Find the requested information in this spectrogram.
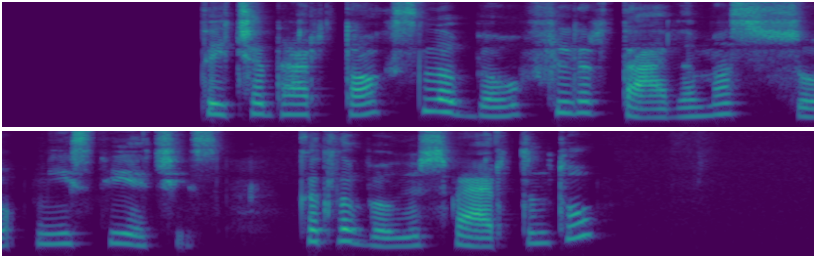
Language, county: Lithuanian, Alytus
